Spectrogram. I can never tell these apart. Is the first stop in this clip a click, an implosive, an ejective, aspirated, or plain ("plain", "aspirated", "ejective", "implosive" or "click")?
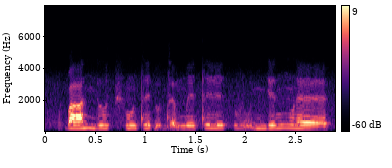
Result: implosive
